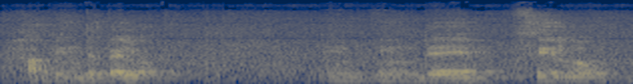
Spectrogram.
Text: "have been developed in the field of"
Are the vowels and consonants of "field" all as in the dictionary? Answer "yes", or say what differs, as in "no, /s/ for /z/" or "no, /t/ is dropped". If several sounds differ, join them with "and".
no, /d/ is dropped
